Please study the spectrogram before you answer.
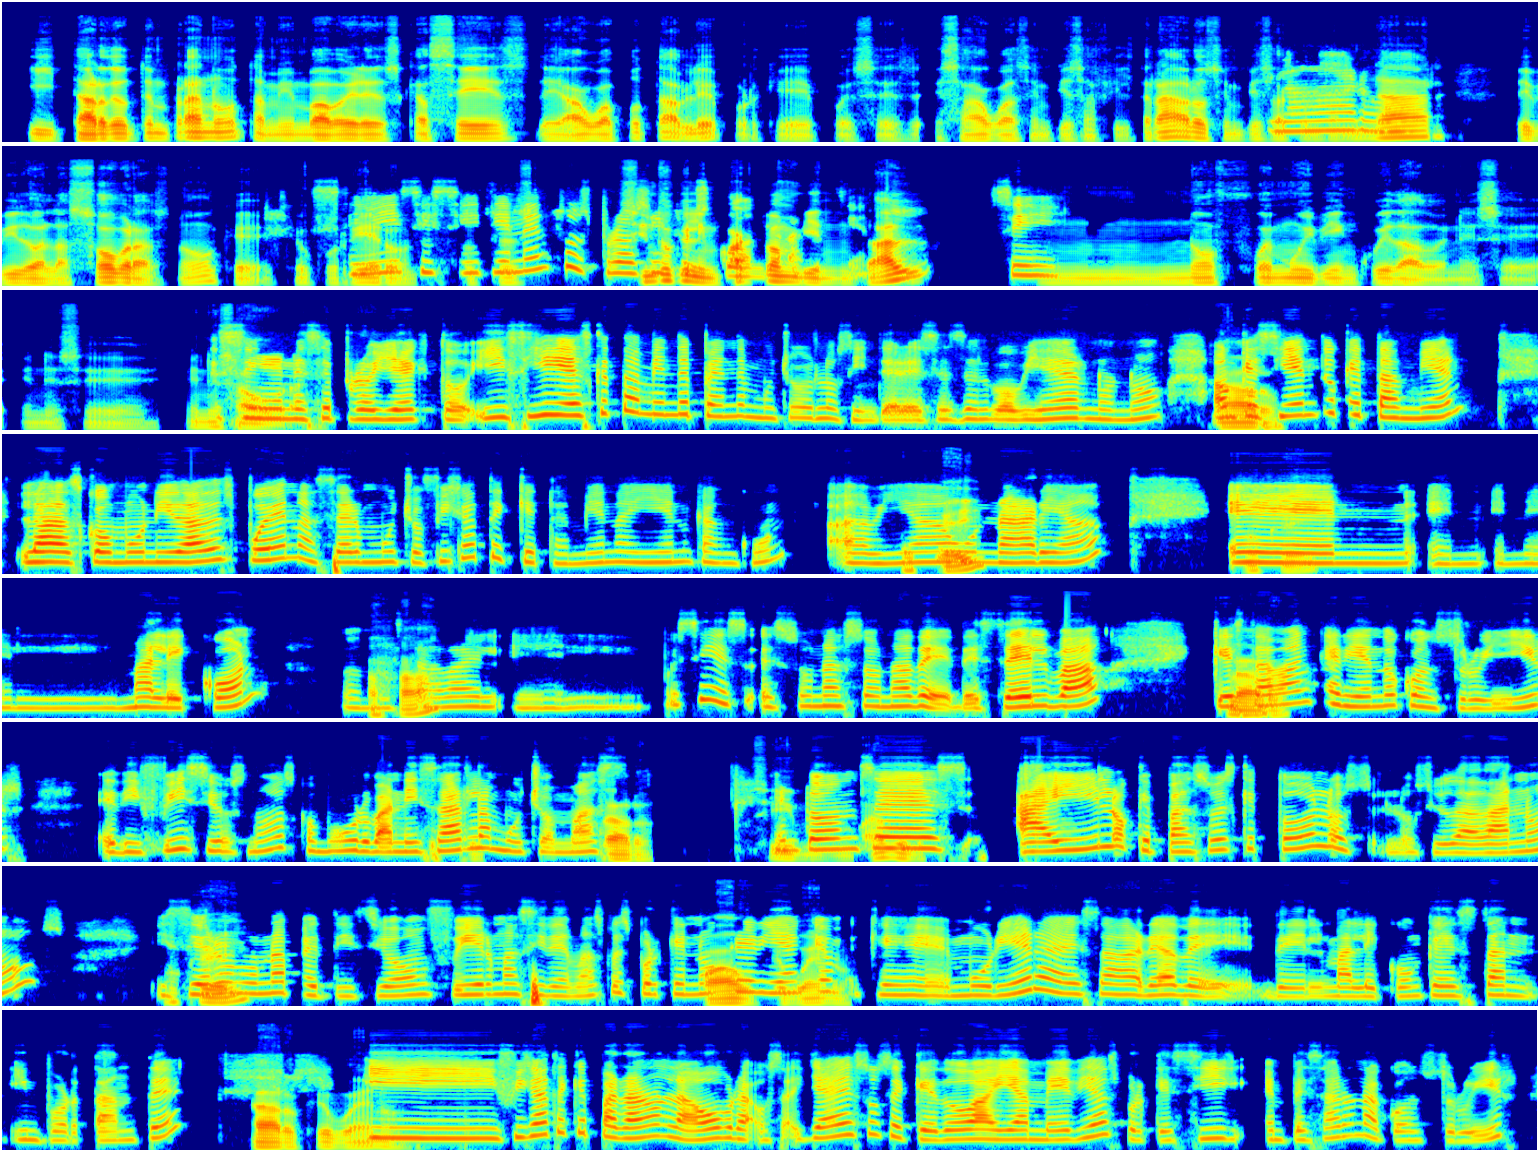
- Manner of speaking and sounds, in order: unintelligible speech
- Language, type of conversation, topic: Spanish, unstructured, ¿Por qué debemos respetar las áreas naturales cercanas?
